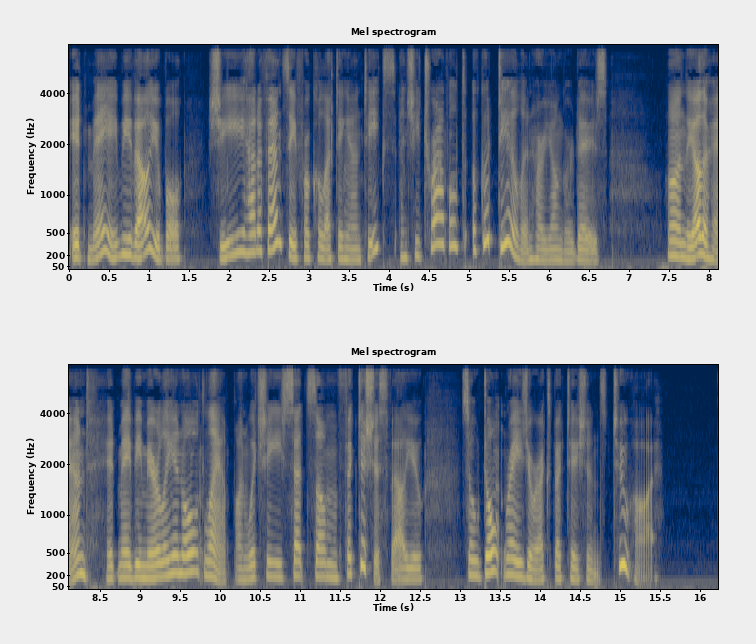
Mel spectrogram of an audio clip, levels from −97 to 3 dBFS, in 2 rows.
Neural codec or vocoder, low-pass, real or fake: none; 7.2 kHz; real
